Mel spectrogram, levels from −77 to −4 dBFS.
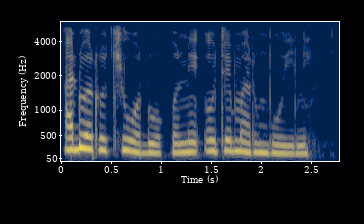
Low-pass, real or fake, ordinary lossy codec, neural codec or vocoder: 5.4 kHz; real; none; none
